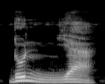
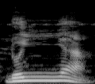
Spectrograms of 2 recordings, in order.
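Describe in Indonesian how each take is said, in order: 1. Bunyi n diucapkan dengan jelas sebelum y. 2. Bunyi n menyatu secara sengau dengan y setelahnya. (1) "Yang betul dunya" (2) "Jangan nanti dibaca kayak baca idgham, salah. Dunya, salah"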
